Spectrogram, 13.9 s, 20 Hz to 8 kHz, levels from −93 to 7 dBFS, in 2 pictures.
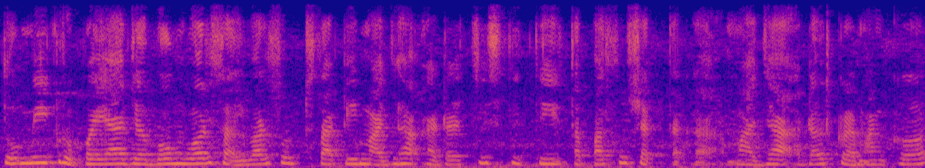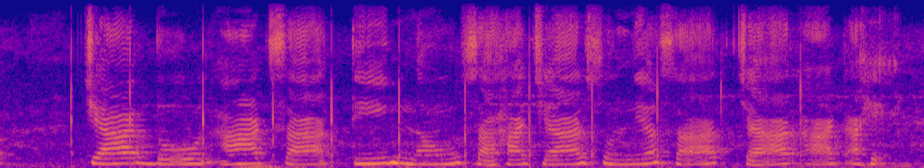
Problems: constant background noise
